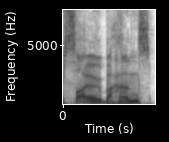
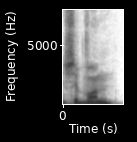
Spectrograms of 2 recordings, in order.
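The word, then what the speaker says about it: Siobhan: sahans yeah a sahans sounds like a wicked name for Dragon Ball Z but it's not how you say it it's so yeah it's like Shon to it in it there's a bit of a in it right shivon sh sh shiv shout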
